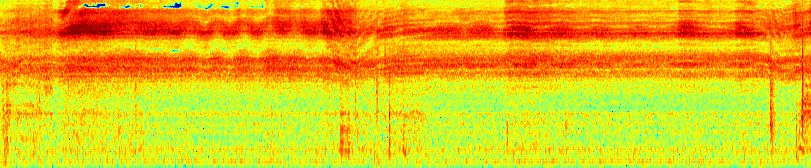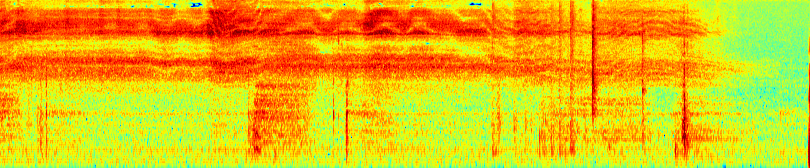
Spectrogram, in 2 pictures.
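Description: Steady high-pitched hiss of a hot-air heat gun blowing, as used to shrink heat-shrink tubing over soldered wire joints, with a few light clicks of handling. It fades out near the end.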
